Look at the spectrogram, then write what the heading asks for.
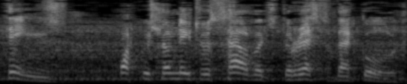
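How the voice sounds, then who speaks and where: Actor as menacing, formal treasure hunter, noisy recording. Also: male voice, on the high side, animated, normal speed, close to an everyday voice. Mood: formal, suspicious. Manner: formal, clipped, stilted phrasing. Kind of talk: 1950s radio drama acting. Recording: noisy old radio recording.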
